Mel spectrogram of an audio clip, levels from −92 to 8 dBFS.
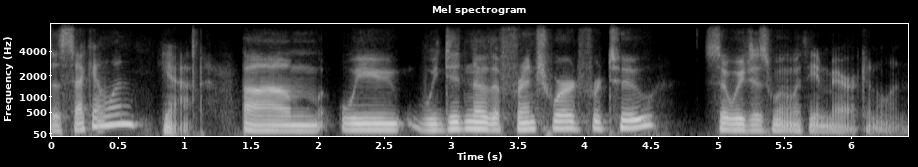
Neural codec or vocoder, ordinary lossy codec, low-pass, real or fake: codec, 16 kHz, 1 kbps, X-Codec, WavLM features, trained on Multilingual LibriSpeech; Opus, 24 kbps; 7.2 kHz; fake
